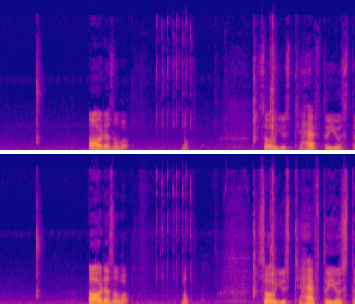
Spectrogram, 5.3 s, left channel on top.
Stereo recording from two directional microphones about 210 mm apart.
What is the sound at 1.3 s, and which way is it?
Speech, 55° right (ahead or behind).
